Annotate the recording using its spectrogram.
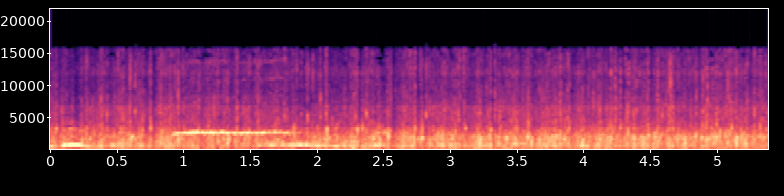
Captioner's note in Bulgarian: аплодисменти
